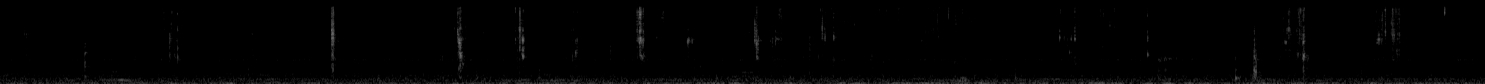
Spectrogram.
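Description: Faint chewing of roast chicken and rice, with many short sharp clicks scattered through it.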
